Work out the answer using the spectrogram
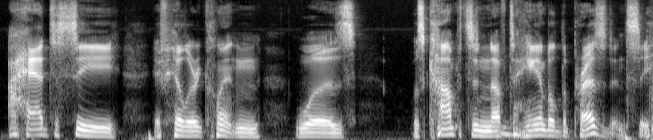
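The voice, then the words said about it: Put-on Southern accent. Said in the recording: “you gave Don Jr. a Southern accent”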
